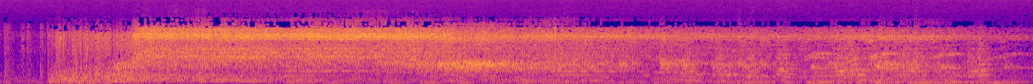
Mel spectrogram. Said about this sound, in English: As the turtleback disintegrated in a terrific burst of steam and scalding water,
